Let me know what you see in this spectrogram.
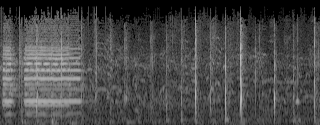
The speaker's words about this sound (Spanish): Sí, es mamá la que toca el claxon. Ya la vi.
